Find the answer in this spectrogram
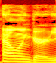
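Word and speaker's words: Ehlinger: At least based on what I'm watching right now, Sam Ellinger is not an NFL quarterback. – Yeah, look, he's definitely young. – Is it Ellinger? – Ellinger, yeah.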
